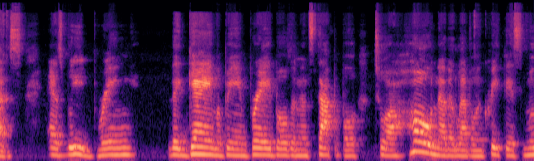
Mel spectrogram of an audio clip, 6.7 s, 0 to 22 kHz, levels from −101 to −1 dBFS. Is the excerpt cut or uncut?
uncut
